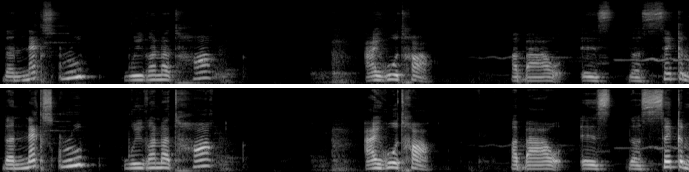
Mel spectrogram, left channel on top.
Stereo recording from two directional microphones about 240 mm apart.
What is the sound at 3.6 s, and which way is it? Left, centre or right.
Speech, right.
